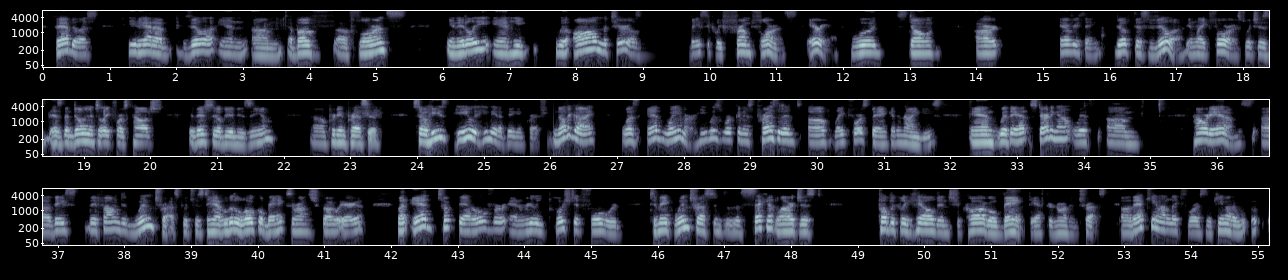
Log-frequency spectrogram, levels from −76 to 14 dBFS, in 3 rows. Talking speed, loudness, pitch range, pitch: 150 wpm, -20 LUFS, 140-185 Hz, 160 Hz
